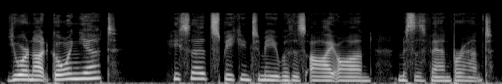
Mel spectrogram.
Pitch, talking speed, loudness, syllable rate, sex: 205 Hz, 205 wpm, -18 LUFS, 4.6 syllables/s, female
